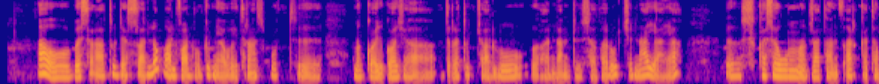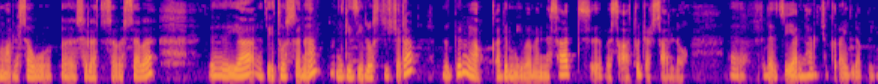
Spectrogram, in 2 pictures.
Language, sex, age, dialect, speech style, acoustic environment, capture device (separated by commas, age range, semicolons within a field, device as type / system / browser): Amharic, female, 25-34, Ethiopia - Addis Ababa, excited, silence, mobile / Linux / Chrome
